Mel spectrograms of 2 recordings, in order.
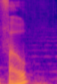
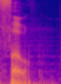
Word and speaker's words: pho: only know far and most people don't even pronounce it correctly it's crazy you want to get some pho dude I love foe I'm so cultured it's Vietnamese have you heard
